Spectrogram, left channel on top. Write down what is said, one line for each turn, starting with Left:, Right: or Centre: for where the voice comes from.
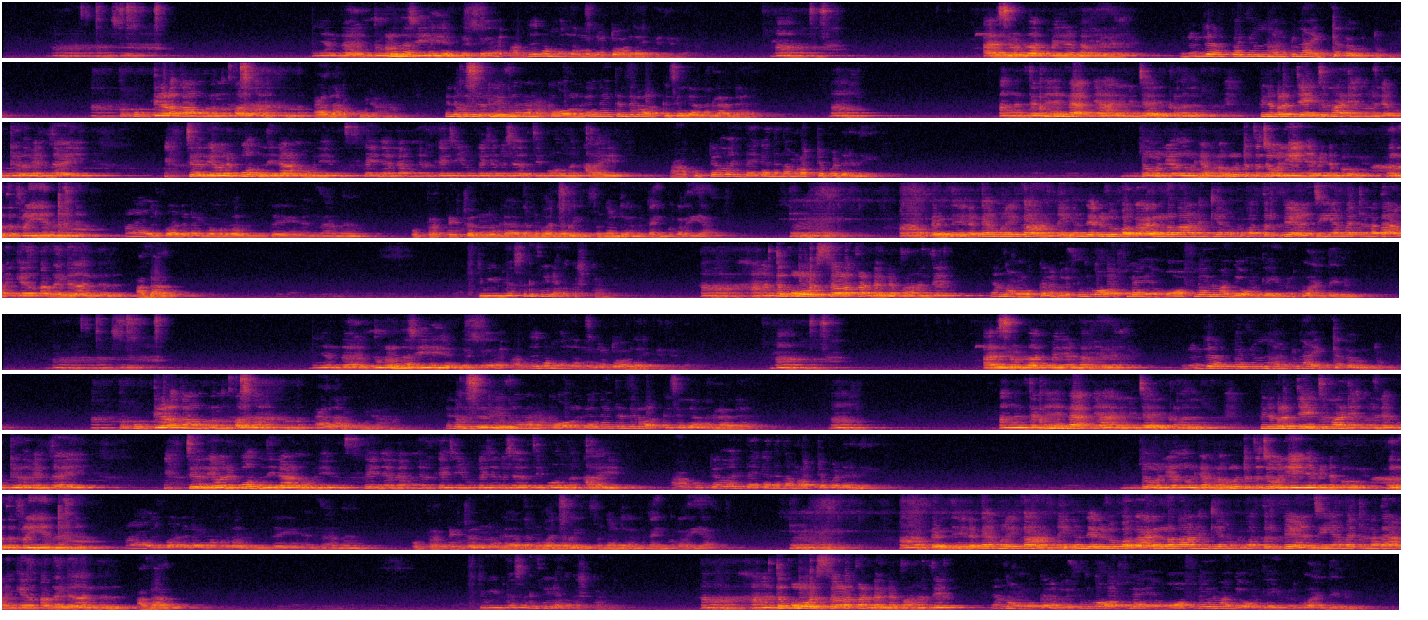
Centre: ആഹ അ ശരി ഇനി എന്താ
Left: വർക്കെയ്യാൻ
Centre: തുടർന്ന്
Left: താല്പര്യം
Centre: ചെയ്യ
Left: ഉണ്ട് പക്ഷെ അത് നമ്മാ മുന്നോട്ട് പോവാൻ താല്പര്യം പ്പര്യല്ല
Centre: ആഹ അതിനോട് തല്പ്പം പര്യ ഉണ്ടാവൂലല്ലേ
Left: ഇതിനൊരു താല്പര്യം നമുക്ക് നൈറ്റ ഒക്കെ കിട്ടും
Centre: ആപ്പൊ കുട്ട്യേളൊക്കെ ആവുമ്പൊളൊന്നും പ്പം നടക്ക
Left: അത് നടക്കൂല പിന്നെ വീട്ടിലിരുന്ന്
Centre: ചെറിയ
Left: നമുക്ക് ഓൺലൈന ആായിട്ട് എന്തെങ്കിലും വർക്ക് ചെയ്യാന്നല്ലാതെ
Centre: ആ അങ്ങൻ തന്നെയ അല്ല ഞാനും വിചാരിക്കണത് പിന്നെ പ്രത്യേകിച്ച് പണിയൊന്നുമില്ല കുട്ടികൾ വലുതായി ചെറിയോന് ഇപ്പോ ഒന്നിലാണ് ഓന് കഴിഞ്ഞകൊല്ലം L K G U K G ഒക്കെ ചേർത്തിപ്പൊ ഒന്നൊക്കെയായി
Left: ആഹ് കുട്ട്യള് വലുതായി കഴിഞ്ഞാൽ നമ്മൾ ഒറ്റപ്പെടാണെ
Centre: ജോലിയൊന്നൂല്ല നമ്മളെ വീട്ട്ത്തെ ജോലി കഴിഞ്ഞാൽ പിന്നെ ഇപ്പം വെറുതെ ഫ്രീയന്നെല്ലേ
Left: ആഹ് ഒരുപാട് ടൈം നമ്മൾ വെറ്തെ ഈ എന്താണ് പ്പ പ്രത്യേച്ചൊന്നുല്ലാതെ നമ്മള് വല്ല റീൽസും കണ്ട്കാണ്ട് ടൈമ് കളയാ
Centre: ഉം ആഹ് പ്പന്തേലൊക്കെ അമ്മള് കാണേന് എന്തേലൊരു ഉപകാരള്ളതാണെങ്കി അമ്മക്ക് പത്തുറുപ്പിയ ഏൺ ചെയ്യാൻ പറ്റുന്നതാണെങ്കി അതല്ലേ ന
Left: <unintelligible> വീഡിയോസൊക്കെ ചെയ്യാനൊക്കെ ഇഷ്ടാണ്
Centre: ആഹ് അങ്ങനത്തെ കോഴ്സൊളൊക്കണ്ടല്ലോ പ്പ അങ്ങ
Left: ഞാൻ നോക്കലുണ്ട് പക്ഷെ എനിക്ക് ഓഫ്‌ലൈ ഓഫ്‌ലൈൻ മതി ഓൺലൈൻ ന്ക്കു വേണ്ടേനു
